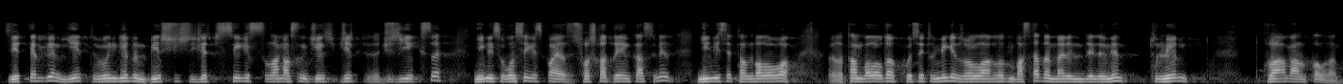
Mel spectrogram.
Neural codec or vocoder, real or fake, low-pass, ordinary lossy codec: codec, 16 kHz, 1 kbps, FreqCodec, larger model; fake; 7.2 kHz; none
